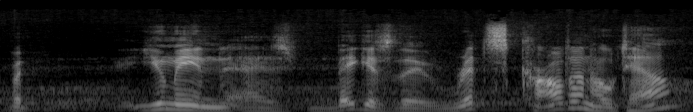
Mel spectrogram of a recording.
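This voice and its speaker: A man's voice: medium pitch, expressive, unhurried, a crowd in the background, natural voice. An actor playing a naive, eager young man from Missouri who stammers and talks in a folksy way, in 1940s radio acting. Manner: stammering, wide-eyed, folksy. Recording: dull old radio recording with music.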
